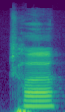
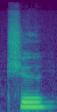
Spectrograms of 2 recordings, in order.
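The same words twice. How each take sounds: First: It is said with the Chinese sound. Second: It is said with the French sound. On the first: The speaker calls it right. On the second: The speaker calls it wrong.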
